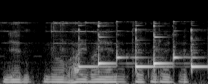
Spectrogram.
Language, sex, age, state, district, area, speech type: Maithili, male, 60+, Bihar, Sitamarhi, rural, spontaneous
